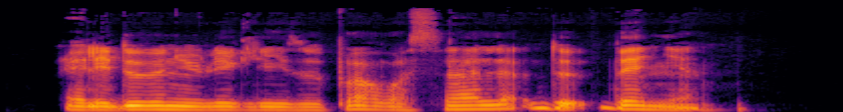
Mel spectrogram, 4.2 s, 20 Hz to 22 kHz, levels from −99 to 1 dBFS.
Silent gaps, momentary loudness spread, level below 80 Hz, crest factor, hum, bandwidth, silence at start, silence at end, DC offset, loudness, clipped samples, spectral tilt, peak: none; 8 LU; -64 dBFS; 20 dB; none; 16.5 kHz; 0.3 s; 0.5 s; under 0.1%; -22 LUFS; under 0.1%; -5.5 dB/octave; -2 dBFS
